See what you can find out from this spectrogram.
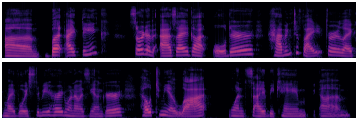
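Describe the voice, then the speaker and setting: A woman's voice: medium pitch, measured pace, few pauses, a bit bright, no echo, clean studio sound. A woman speaking casually as a guest on a podcast interview. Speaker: podcast guest, video director and producer.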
